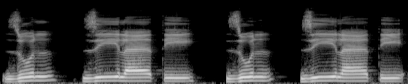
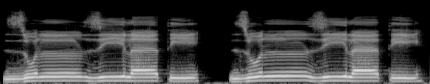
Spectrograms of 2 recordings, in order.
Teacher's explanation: Nah lamnya jangan sampai terputus tapi el-nya ngalir sedikit.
